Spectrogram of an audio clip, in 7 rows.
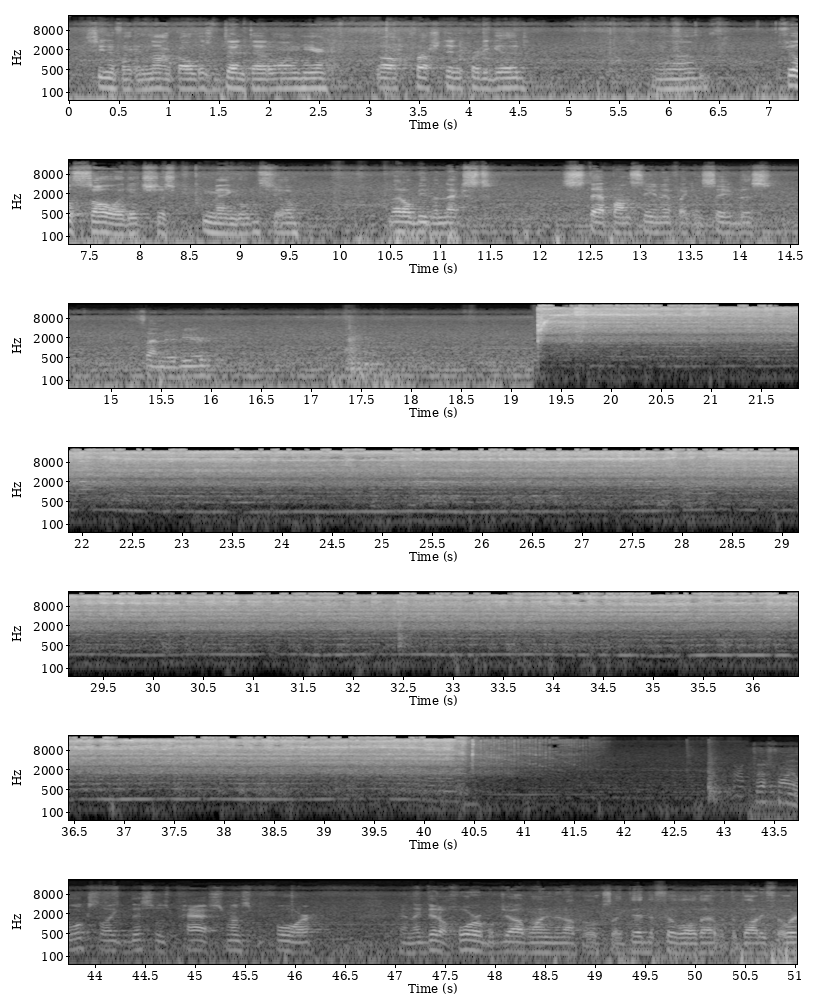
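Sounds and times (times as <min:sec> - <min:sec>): handheld power tool whining: 0:19.2 - 0:41.8.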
